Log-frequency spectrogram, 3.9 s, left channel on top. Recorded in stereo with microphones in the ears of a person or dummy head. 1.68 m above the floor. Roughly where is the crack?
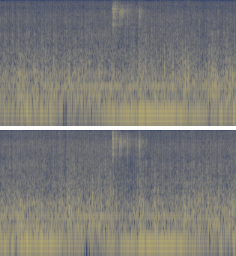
Centre.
